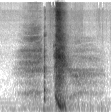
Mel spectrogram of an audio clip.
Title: Powerful Uncovered Sick Sneezes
